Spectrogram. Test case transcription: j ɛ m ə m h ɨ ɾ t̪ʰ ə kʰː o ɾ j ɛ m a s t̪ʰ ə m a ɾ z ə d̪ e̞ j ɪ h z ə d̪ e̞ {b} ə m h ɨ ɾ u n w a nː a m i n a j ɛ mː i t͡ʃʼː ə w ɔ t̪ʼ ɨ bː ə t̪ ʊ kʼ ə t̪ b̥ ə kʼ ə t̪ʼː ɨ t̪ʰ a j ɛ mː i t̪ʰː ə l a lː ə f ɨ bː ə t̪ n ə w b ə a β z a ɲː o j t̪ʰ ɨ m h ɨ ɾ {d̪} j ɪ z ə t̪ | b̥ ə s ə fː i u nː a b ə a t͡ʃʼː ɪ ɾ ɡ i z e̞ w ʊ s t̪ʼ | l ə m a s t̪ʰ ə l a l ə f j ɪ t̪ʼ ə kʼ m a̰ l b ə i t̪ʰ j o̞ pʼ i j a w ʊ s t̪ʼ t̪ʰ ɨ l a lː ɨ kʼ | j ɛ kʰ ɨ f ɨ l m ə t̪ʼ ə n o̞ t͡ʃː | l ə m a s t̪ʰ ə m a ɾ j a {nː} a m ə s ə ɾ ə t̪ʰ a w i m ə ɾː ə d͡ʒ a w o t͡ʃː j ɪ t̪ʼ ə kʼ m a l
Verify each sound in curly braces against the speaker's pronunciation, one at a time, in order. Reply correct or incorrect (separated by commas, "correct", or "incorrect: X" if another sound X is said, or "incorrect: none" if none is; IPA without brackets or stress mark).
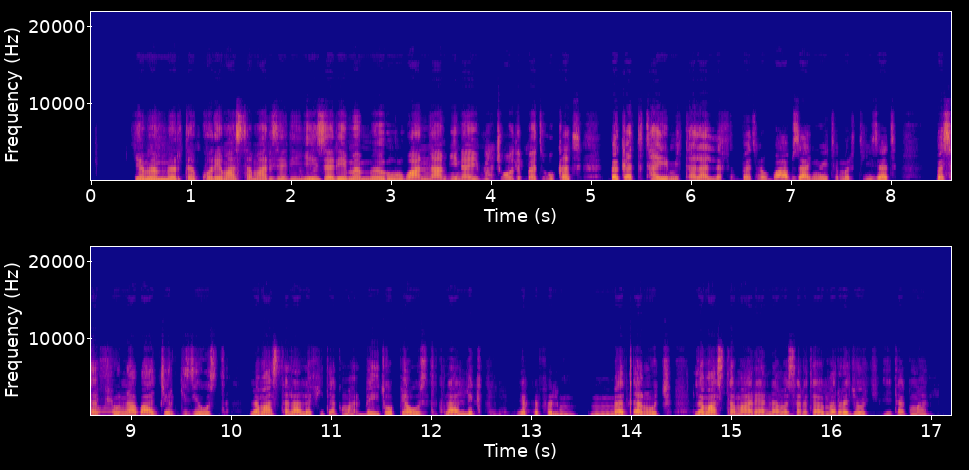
incorrect: m, incorrect: t̪, correct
